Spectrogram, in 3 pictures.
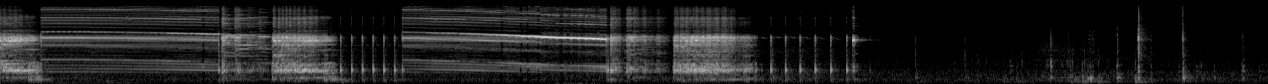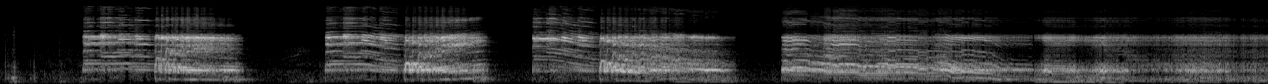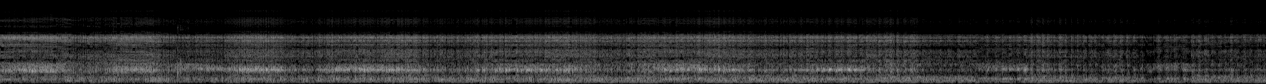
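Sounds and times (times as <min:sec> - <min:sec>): glitched sound clips from small speaker: 0:00.0 - 0:08.8, 0:13.5 - 0:15.1, 0:16.0 - 0:38.0
clicks and pops: 0:07.6 - 0:09.3.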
